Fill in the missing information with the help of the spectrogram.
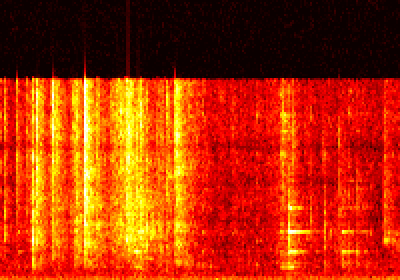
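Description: Faint rustling and a few light clicks and taps from Kinder Surprise eggs being opened and handled: foil wrappers, chocolate shells and the yellow plastic toy capsules.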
